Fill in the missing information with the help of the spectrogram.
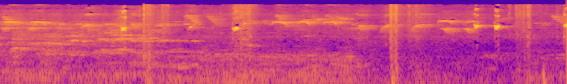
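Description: Hill blue flycatcher gives sharp, high ticking notes at irregular intervals, with faint thin whistles between them and a few dull knocks and rustles.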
